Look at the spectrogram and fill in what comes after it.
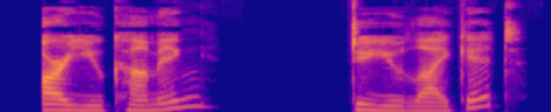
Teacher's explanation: Another important element is intonation when asking questions. In English, our voice usually rises at the end of a yes or no question. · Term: rising tone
